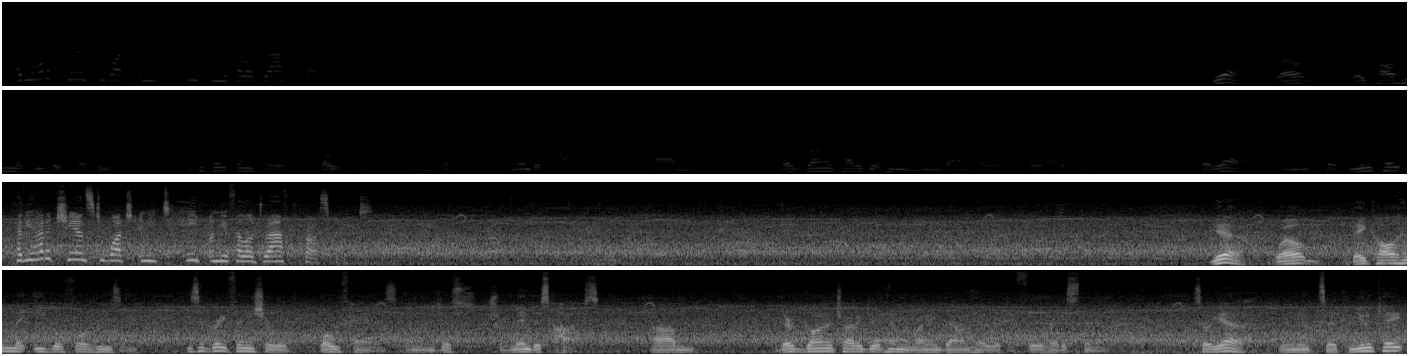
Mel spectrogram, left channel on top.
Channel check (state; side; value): quieter; left; 37.9 dB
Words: Have you had a chance to watch any tape on your fellow draft prospect? Yeah, well, they call him the Eagle for a reason. He's a great finisher with both hands. I mean, just tremendous hops. They're going to try to get him running downhill with a full head of steam. So, yeah, we need to communicate,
